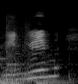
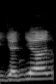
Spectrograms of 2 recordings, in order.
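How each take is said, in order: First: The name is said with its native Chinese sound. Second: The name is said with an English-like sound. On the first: This is how the name really sounds. "it's actually pronounced as Yun Yun" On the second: This is how non-Chinese speakers usually say it. "a lot of people just would say Yun Yun"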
